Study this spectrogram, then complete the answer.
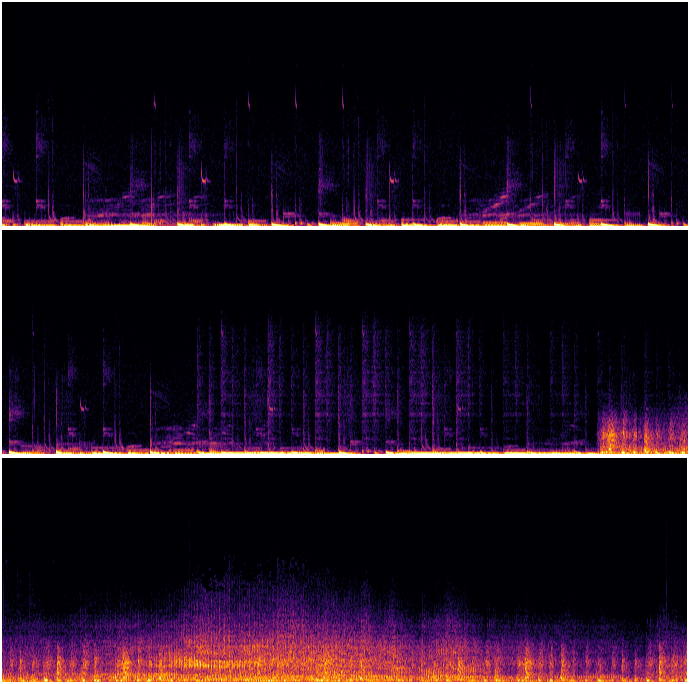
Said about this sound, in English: The motorcycle has two wheels and handlebars to steer it. It's fun to drive, and when you drive, everyone can hear it.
